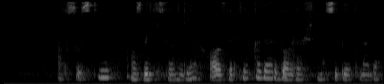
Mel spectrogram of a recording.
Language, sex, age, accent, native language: Uzbek, female, 12-17, Toshkent viloyati, Uzbek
